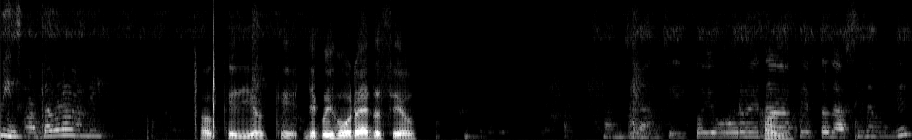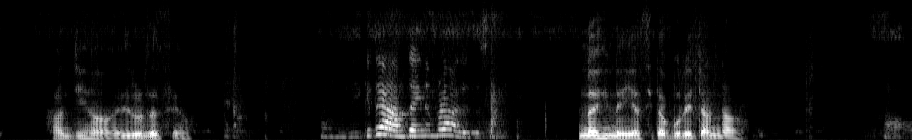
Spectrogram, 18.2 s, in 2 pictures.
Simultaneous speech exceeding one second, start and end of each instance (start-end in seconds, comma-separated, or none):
none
